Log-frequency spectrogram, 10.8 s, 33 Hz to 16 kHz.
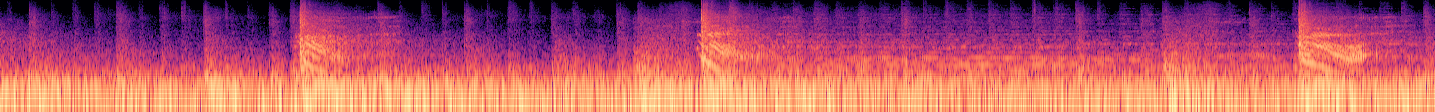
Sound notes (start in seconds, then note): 2.2 grunt; 5.2 grunt; 9.8 grunt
